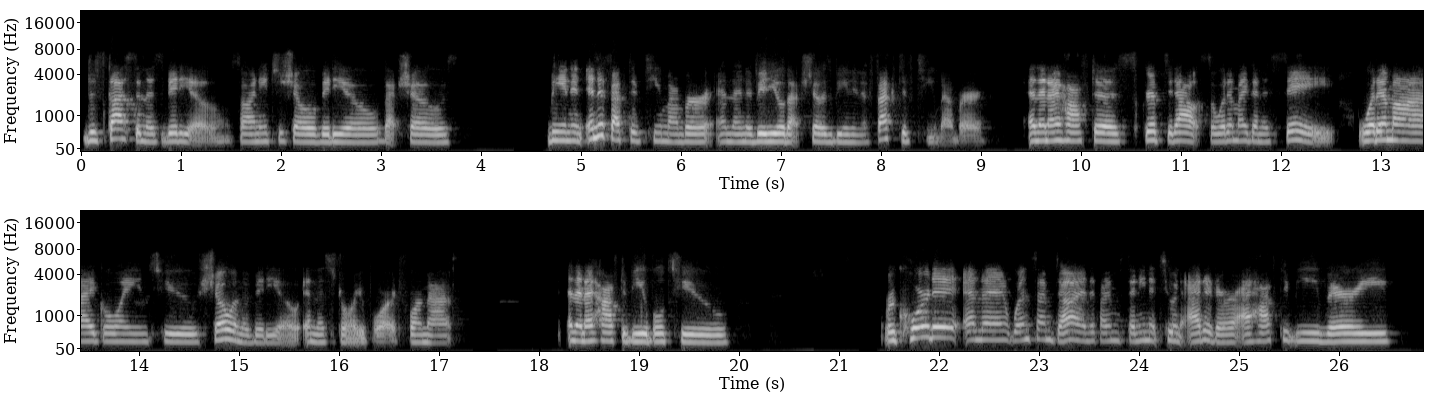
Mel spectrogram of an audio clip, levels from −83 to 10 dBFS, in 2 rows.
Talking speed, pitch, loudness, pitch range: 190 wpm, 200 Hz, -20 LUFS, 190-215 Hz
